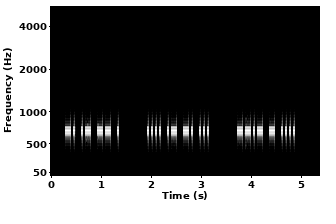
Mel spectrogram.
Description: Morse code, heard as a keyed tone, about 30 wpm, 700 Hz. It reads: NAME HANS QTH
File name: UK MASTER QSOs TRAINING / 30WPM / UK MASTER QSOs 0027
